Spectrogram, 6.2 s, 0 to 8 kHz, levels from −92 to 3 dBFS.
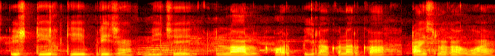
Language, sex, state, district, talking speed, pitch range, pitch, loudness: Hindi, male, Jharkhand, Sahebganj, 145 wpm, 100-105 Hz, 105 Hz, -21 LUFS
